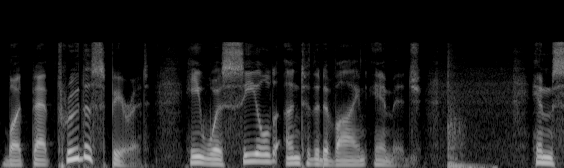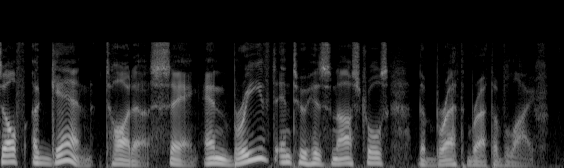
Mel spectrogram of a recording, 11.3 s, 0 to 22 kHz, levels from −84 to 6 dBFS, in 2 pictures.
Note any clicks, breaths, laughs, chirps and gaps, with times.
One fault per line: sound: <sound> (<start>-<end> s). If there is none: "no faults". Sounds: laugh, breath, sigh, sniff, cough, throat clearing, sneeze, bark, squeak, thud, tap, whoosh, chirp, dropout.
sound: tap (4.5-5.0 s)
